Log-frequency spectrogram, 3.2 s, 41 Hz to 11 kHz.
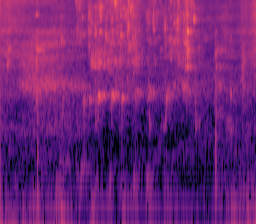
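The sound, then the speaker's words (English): Glenfarclas 21 whisky trickles and splashes into a glass in a short, steady, generous pour, with a few soft drips and small clinks. It sounds fairly quiet. “So this is a Glenfarclas 21. Oh, We're going to the 21. pretty good pour.”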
